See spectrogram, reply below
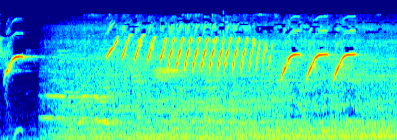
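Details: Spanish Timbrado canary training song: a soft rising note, then a fast rolling trill of high sweeping notes for about two seconds, ending with three separate upward-swooping whistles.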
